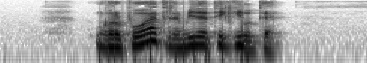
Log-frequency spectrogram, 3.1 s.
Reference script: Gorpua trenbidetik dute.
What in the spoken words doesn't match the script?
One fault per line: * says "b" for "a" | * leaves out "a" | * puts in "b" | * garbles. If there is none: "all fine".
all fine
